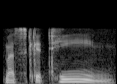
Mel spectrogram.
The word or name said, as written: Muscatine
